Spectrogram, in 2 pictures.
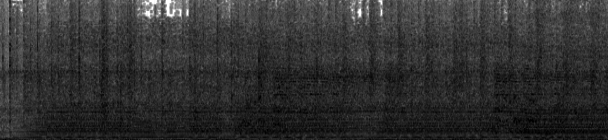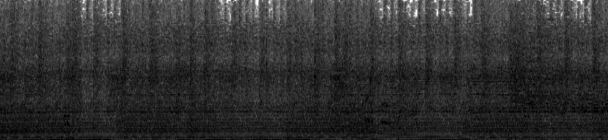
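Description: Race cars from the Cars Race-O-Rama video game speed around a race track with a continuous, dense engine roar and whine that stays loud and steady throughout, with no speech.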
